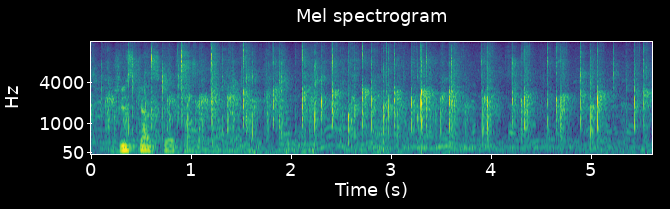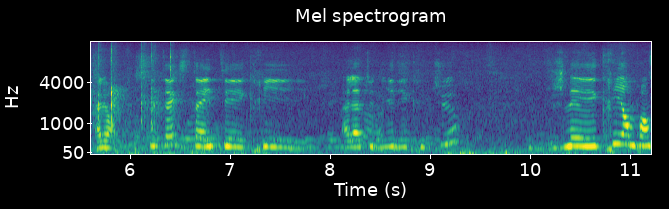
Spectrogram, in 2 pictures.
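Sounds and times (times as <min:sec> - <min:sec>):
audience applause: 0:00.0 - 0:06.6
speech: 0:00.3 - 0:01.3, 0:05.6 - 0:09.4, 0:10.2 - 0:11.2.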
